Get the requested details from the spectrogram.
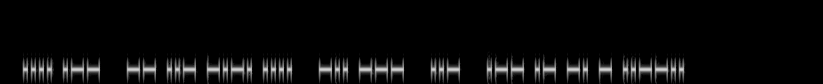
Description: Morse code, heard as a keyed tone, about 32 wpm, 700 Hz. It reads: HW MUCH DO U WANT?
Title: Sentences from Top 200 Words and Abbreviations 30wpm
